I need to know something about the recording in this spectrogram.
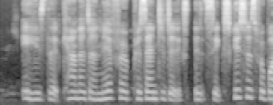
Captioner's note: speaking French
